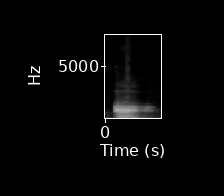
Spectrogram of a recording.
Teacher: आ के उच्चारण पर हमारा मुख जो है पूरा खुलता है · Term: विवृत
